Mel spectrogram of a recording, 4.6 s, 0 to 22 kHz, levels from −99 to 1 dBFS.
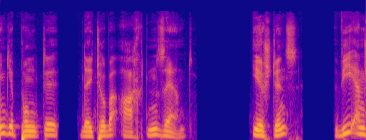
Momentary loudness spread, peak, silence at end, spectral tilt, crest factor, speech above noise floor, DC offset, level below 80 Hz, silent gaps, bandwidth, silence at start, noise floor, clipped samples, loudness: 10 LU; -6 dBFS; 0 s; -6 dB/octave; 18 dB; over 68 dB; under 0.1%; -36 dBFS; 0.74-0.96 s, 2.46-3.11 s, 3.78-4.16 s; 15 kHz; 0 s; under -90 dBFS; under 0.1%; -24 LUFS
